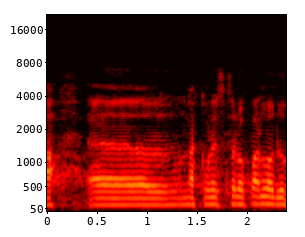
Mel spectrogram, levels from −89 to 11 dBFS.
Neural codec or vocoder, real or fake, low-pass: codec, 16 kHz, 4 kbps, FreqCodec, larger model; fake; 7.2 kHz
